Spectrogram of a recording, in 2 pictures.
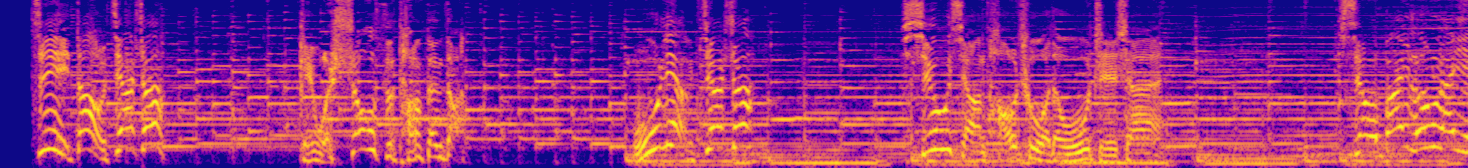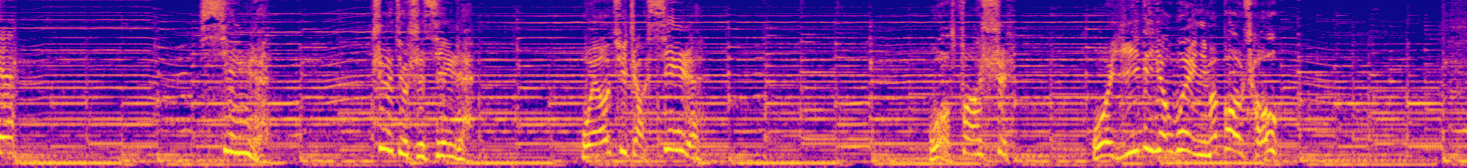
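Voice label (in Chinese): shaonian, boy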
